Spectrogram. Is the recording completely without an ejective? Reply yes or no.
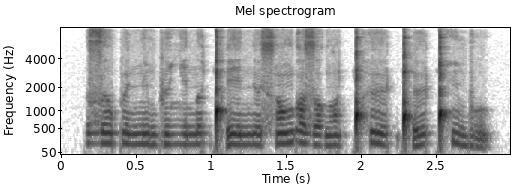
no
